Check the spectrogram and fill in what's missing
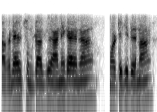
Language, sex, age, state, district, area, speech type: Goan Konkani, male, 45-60, Goa, Canacona, rural, conversation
